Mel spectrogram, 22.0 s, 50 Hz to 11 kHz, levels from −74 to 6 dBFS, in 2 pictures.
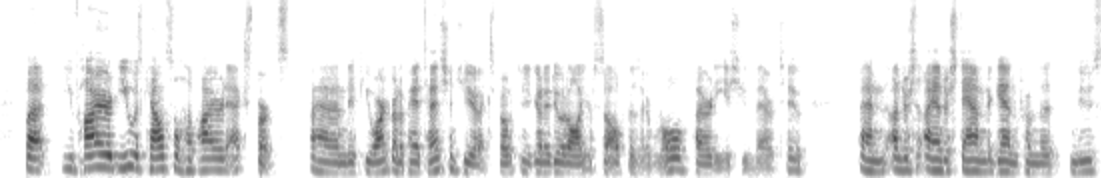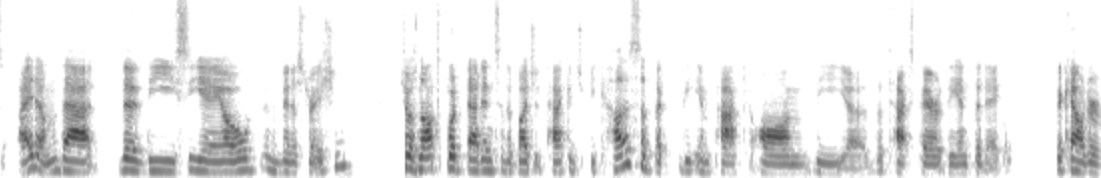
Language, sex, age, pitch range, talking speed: English, male, 30-49, 140-190 Hz, 205 wpm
